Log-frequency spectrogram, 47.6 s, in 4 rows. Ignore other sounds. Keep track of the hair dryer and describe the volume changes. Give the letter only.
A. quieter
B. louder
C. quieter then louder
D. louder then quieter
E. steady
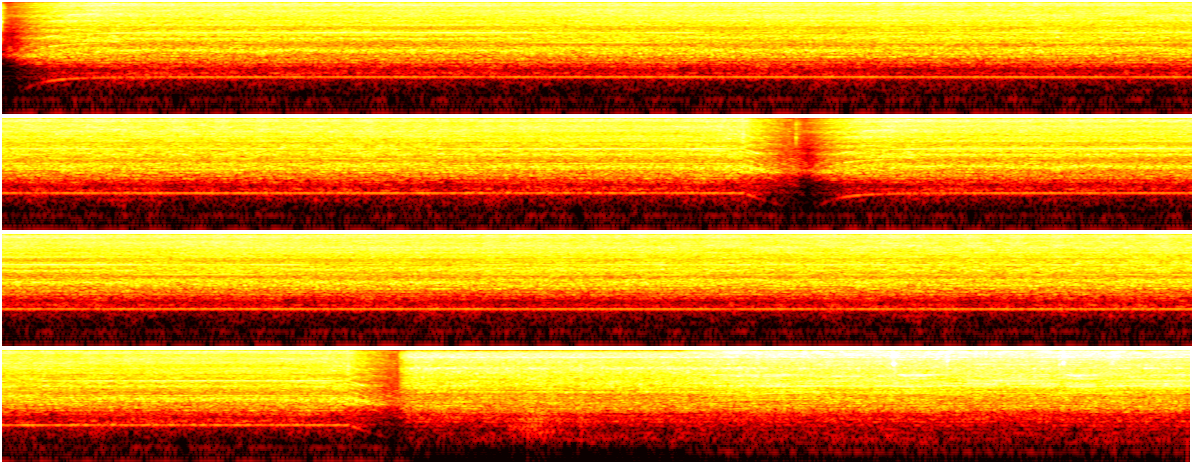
E.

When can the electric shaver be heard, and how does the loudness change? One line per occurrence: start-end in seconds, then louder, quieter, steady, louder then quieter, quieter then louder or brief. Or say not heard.
42.7-47.5 steady.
